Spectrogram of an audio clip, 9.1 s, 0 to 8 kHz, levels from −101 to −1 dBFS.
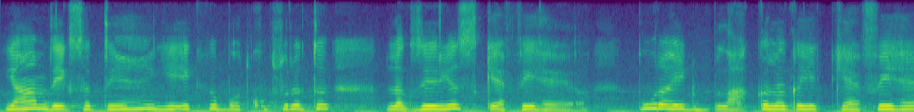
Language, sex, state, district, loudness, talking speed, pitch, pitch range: Hindi, female, Goa, North and South Goa, -15 LUFS, 125 wpm, 245 Hz, 210-260 Hz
